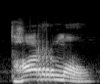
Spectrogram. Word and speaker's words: ধর্ম: আসলে রেফের উচ্চারণ কেমন রে থাকলে রধনি আগে উচ্চারিত হয় যেমন ধর্ম ধর্ম ম এর উপরে রে আছে কিন্তু উচ্চারণ কিভাবে হচ্ছে রেপটা আগে হচ্ছে ধরম ধর্ম ঠিক আছে যুক্ত ব্যঞ্জন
